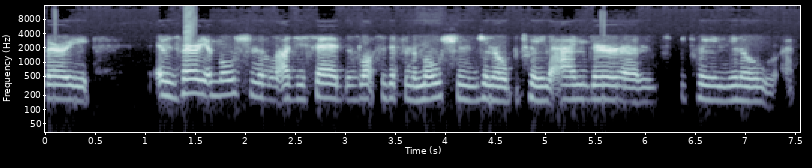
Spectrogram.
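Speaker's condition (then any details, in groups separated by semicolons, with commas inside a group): Cleft palate; congenital, parental Chernobyl radiation, premature birth, over 20 surgeries, webbed legs, amputation, prosthetic limb since 12; all needed treatments received in Ireland, fully active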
